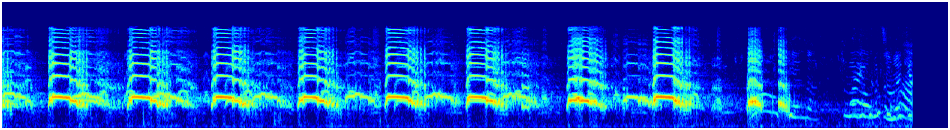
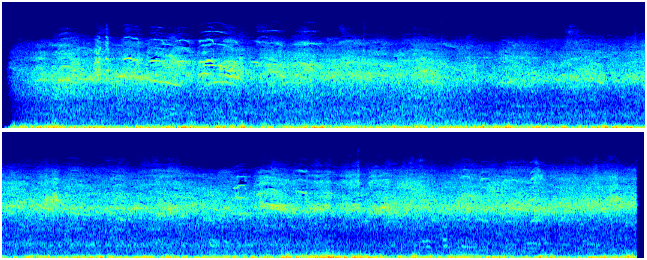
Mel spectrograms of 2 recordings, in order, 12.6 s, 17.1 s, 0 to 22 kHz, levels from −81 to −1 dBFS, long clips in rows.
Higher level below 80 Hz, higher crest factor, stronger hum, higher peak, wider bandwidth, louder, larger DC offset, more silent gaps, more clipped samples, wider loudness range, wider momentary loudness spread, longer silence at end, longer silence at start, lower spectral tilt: second, -70 dBFS vs -34 dBFS; about the same, 16 dB vs 16 dB; neither; about the same, -12 dBFS vs -14 dBFS; about the same, 10 kHz vs 11 kHz; first, -27 LUFS vs -31 LUFS; neither; neither; neither; about the same, 3 LU vs 4 LU; first, 21 LU vs 6 LU; first, 0.5 s vs 0.1 s; about the same, 0 s vs 0.1 s; second, 1.5 dB/octave vs -1.5 dB/octave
